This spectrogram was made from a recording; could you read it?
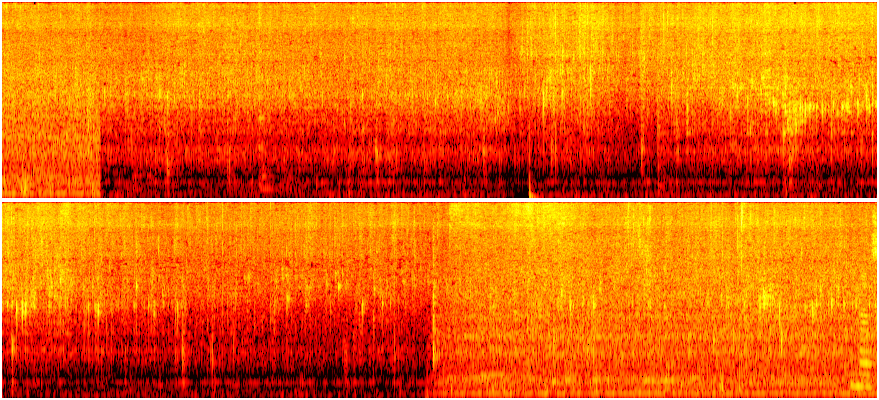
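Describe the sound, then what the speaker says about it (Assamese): Fish frying in hot oil in a wok gives a steady, dense sizzle that runs without a break, loud and close. "মাছখিনি এতিয়া ভালদৰে ফ্ৰাই কৰি ল'ম।"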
